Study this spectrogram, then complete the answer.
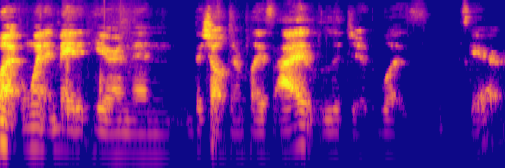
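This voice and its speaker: Someone with an American accent speaks at a moderate pace, with long, frequent pauses. The loudness swings widely. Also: man. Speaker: podcast co-host. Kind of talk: casual chat. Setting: Instagram live stream.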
